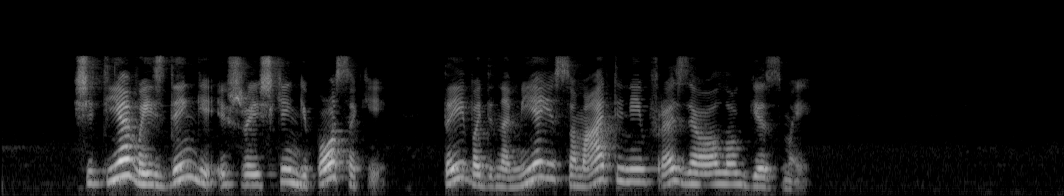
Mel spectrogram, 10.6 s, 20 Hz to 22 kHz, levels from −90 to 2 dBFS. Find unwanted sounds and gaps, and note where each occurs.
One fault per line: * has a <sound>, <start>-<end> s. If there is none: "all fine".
all fine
